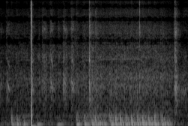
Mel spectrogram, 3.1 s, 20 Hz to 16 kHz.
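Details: 2009 Kawasaki KLX250S just after its carburetor jets were cleaned and fresh gas added, started on choke: a few coughs, then the single catches and settles into a quick, even putter. Normal start and run.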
